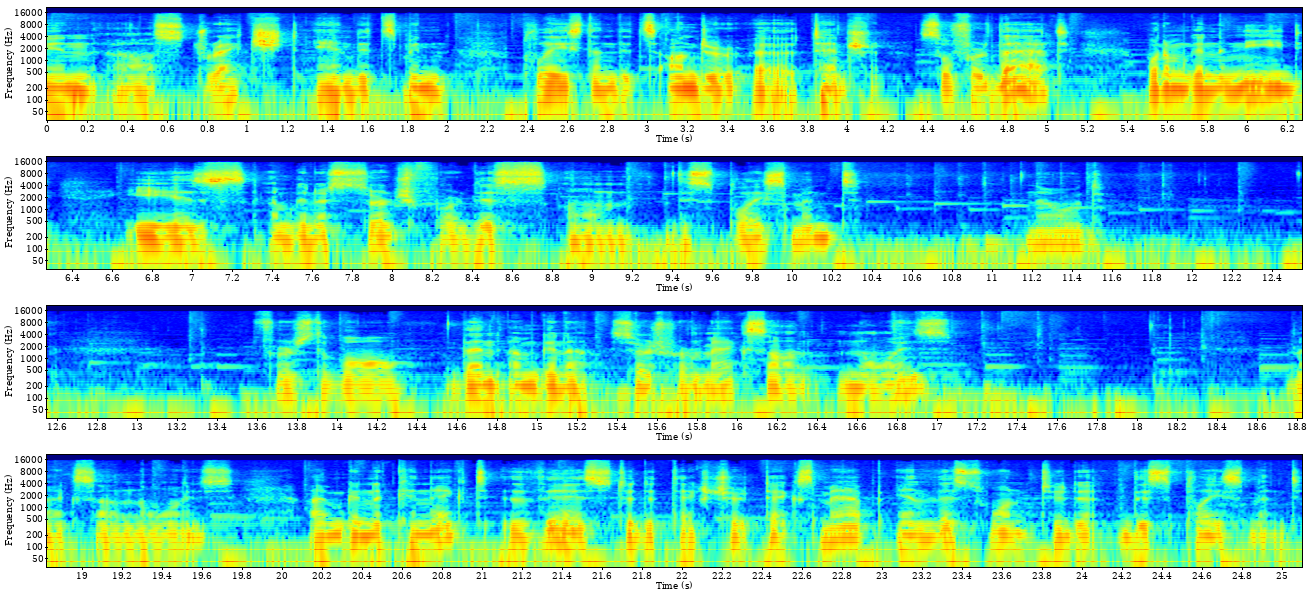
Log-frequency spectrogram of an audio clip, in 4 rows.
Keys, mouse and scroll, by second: 7.3 click, 8.8-11.6 typing, 12.6 click, 14.9-17.6 typing, 18.1 click, 22.2 click, 24.9 click.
